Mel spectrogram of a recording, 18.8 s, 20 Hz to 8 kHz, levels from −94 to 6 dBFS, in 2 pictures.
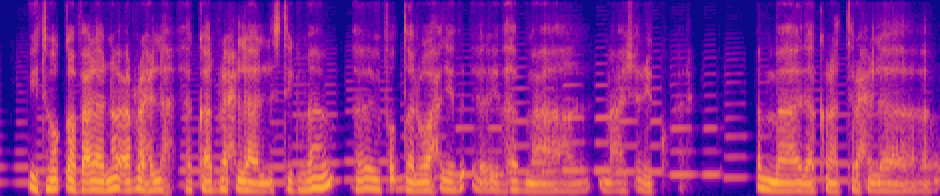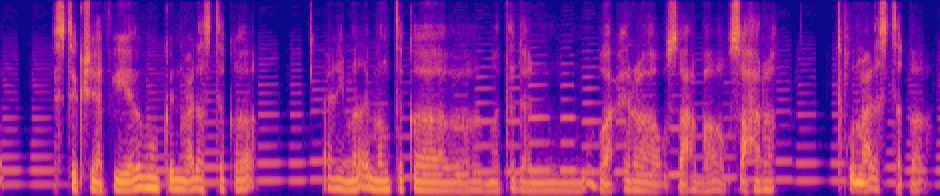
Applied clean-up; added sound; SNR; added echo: none; Wind instrument, woodwind instrument; 16 dB; none.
